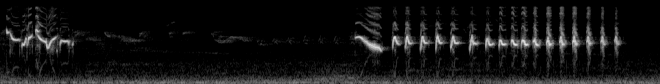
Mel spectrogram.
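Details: Caged orange-headed thrush from Bali, song used to spur other birds to sing: a warbling twisting phrase, a pause, then a downward slur leading into a rapid string of about twenty crisp repeated whistled notes.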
